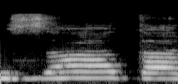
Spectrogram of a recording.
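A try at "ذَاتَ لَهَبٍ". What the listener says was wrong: This is the soft letter, Zata. Remember what I said? Make it look like you're about to bite your tongue and then say it. Zal.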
